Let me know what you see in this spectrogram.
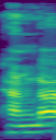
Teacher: यदि अनुस्वार ट वर्ग के वर्णों अर्थात ट ठ ड ढ के पूर्व आता है तो इसका उच्चारण न के रूप में होता है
